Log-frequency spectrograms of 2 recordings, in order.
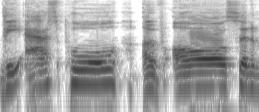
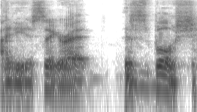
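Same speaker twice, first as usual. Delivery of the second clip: mock fed-up, seething rant with rising pitch; 5 semitones lower than usual. Retelling storming out of a movie theater: retelling own fuming anger. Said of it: "You fumed".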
